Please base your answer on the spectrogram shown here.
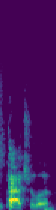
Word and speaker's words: Patula: you say it it it's patula so just the bachula without the S is how we describe that one yeah I was actually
